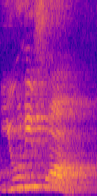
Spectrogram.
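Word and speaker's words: uniform: ओ यू, यू आपका vowels है, लेकिन इसका प्रोनाउंसिएशन देखिए, यहाँ पे मैंने ए लगाया है। क्यों लगाया है बता रही हूँ आपको। यूनिफॉर्म, यूनिफॉर्म आप जानते हैं तो यू आता है, ठीक?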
